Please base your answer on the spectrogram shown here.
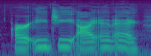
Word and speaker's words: Regina: know this is real there is a city in the middle of Canada spelled like r e g i n a and it is called Regina and then you're at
